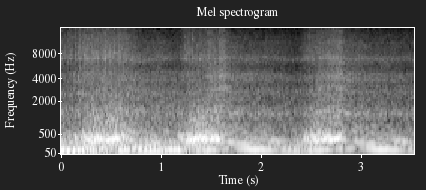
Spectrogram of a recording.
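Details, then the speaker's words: Yamaha Spark 135 carburettor auto-clutch motorcycle, upgraded to a 60 mm ceramic cylinder, modified head, new clutch plates, exhaust repacked: three crisp revs, clean even response with noticeable intake hiss from a bare stainless filter box; healthy. "เสียงดีครับทั้งดูดทั้งพ่นนะครับเสียงดูดก็มีเสียงหน่อยเพราะว่าใส่กล่องเปลือยสแตนเลสแต่กรองสแตนเลสแล้วก็เอากรองเอากรองเดิมครอบไว้เพื่อกันน้ำนะครับกันน้ำ"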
